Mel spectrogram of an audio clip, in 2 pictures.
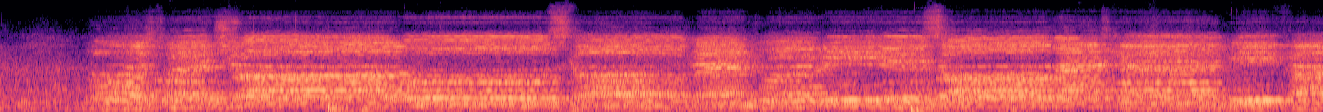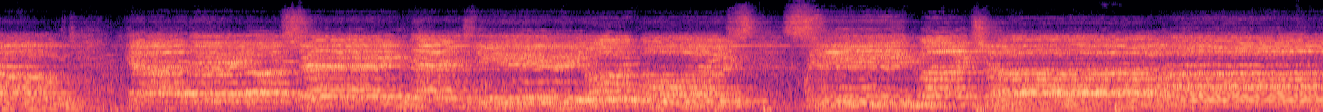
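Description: Mixed-voice school choir singing in harmony, holding chords through long phrases, with a short break between phrases about halfway through.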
